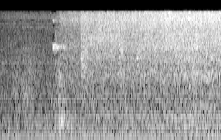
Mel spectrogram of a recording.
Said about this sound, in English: is put it in an ice bath, you know, like ice water, or just, you know, rinse it with cold water to stop the cooking process so it doesn't overcook.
